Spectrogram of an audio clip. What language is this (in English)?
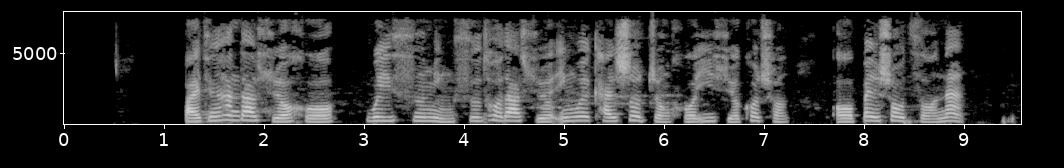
Chinese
